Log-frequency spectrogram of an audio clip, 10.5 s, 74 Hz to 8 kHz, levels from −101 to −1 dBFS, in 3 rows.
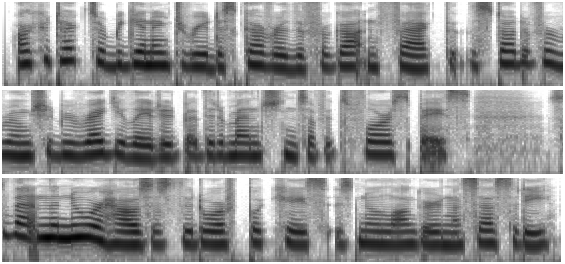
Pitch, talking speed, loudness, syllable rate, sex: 220 Hz, 215 wpm, -17 LUFS, 6.4 syllables/s, female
